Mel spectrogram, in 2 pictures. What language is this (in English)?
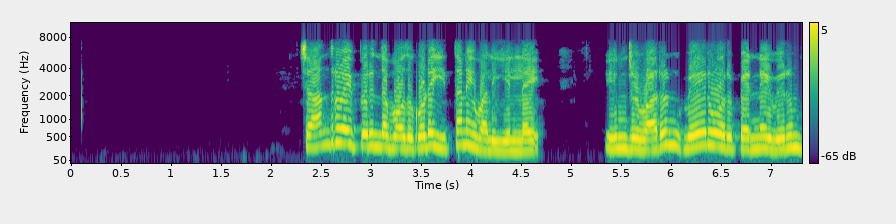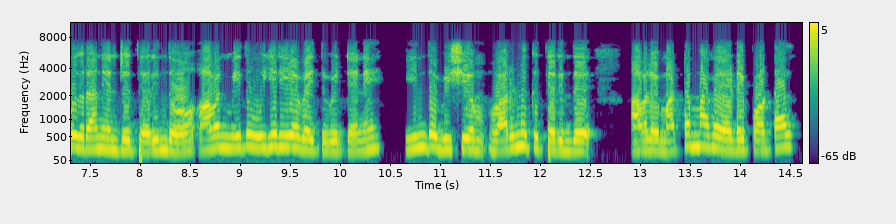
Tamil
